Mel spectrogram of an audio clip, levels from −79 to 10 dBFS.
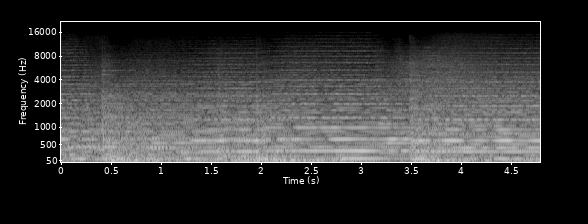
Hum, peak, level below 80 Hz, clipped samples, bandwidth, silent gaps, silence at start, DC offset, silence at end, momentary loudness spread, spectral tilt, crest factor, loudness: none; 0 dBFS; -22 dBFS; under 0.1%; 13.5 kHz; none; 0 s; under 0.1%; 0 s; 4 LU; -7 dB/octave; 12 dB; -14 LUFS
